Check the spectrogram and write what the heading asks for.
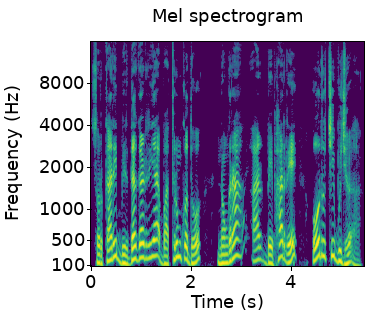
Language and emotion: Santali, disgusted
